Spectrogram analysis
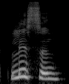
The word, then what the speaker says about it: listen: hasten bustle and gourmet there are different words but in all these words t is silent so we'll practice this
